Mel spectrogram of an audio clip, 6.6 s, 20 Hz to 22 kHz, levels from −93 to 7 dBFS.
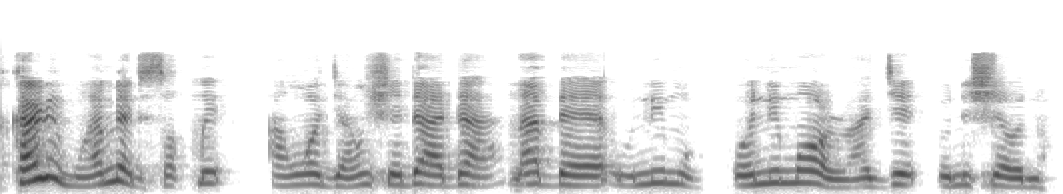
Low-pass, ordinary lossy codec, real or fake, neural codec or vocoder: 7.2 kHz; AAC, 32 kbps; real; none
